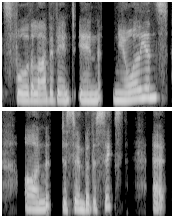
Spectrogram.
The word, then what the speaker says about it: New Orleans: I love how Sarah I'm- says New Orleans, by the way.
